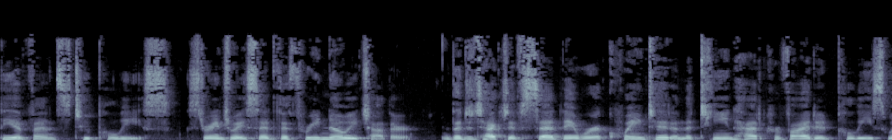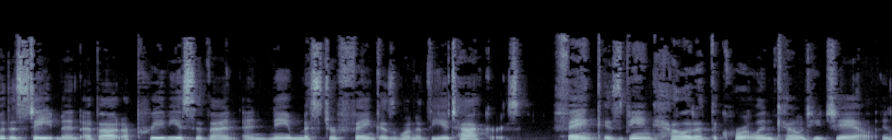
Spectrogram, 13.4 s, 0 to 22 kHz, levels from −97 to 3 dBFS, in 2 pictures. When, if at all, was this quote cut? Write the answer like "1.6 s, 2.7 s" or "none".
1.4 s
